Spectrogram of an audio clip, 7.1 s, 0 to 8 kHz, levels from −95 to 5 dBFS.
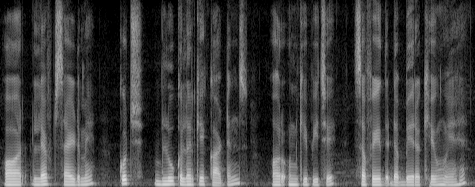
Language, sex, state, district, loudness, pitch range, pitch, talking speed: Hindi, male, Gujarat, Valsad, -20 LUFS, 120-140 Hz, 125 Hz, 145 wpm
